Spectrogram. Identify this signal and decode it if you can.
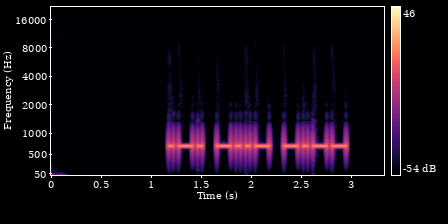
Morse code, heard as a keyed tone, about 25 wpm, 700 Hz. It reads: RXY
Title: USA Call Sign Postfixes - 3 Letters 25wpm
